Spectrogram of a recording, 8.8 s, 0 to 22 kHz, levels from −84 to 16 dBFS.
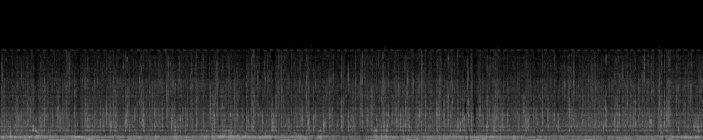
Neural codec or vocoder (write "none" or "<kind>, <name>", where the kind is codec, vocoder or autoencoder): none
